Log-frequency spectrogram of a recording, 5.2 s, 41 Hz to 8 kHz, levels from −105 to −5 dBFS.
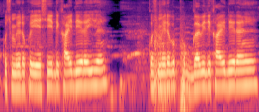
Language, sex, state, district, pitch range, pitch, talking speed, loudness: Hindi, male, Madhya Pradesh, Katni, 130-145 Hz, 140 Hz, 195 wpm, -14 LUFS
